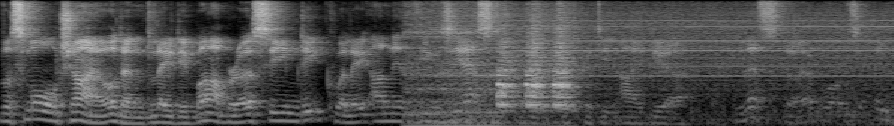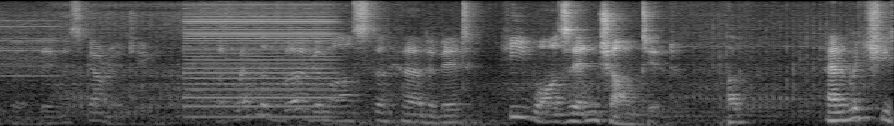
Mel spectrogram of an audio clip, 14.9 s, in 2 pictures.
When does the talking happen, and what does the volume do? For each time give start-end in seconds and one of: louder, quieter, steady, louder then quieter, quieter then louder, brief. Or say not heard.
0.0-14.8 quieter then louder.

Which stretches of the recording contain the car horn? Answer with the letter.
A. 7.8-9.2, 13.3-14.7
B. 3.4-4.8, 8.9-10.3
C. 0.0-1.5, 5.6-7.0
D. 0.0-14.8
B.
